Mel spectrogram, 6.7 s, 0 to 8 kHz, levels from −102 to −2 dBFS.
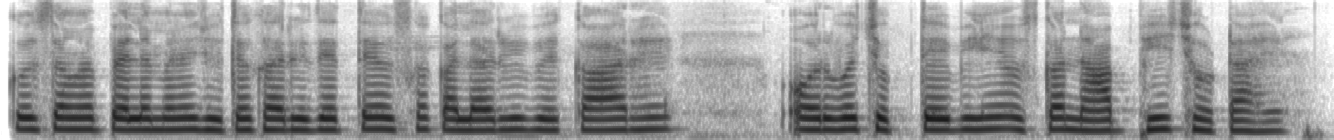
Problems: constant background noise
